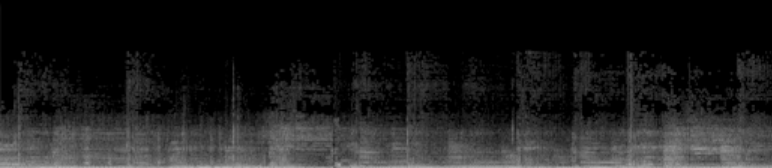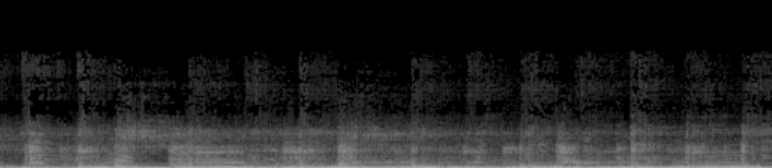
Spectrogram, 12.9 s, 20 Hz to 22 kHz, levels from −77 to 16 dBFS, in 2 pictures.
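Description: At 2.73 s, lasting about 0.11 s to 2.84 s, there is damaged data in a compressed stream: a short stretch of the encoded data is corrupt, so the decoder misreads those frames, loses sync and hunts for the next valid frame header. It comes through as a brief chirp, squawk, click or short hole.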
